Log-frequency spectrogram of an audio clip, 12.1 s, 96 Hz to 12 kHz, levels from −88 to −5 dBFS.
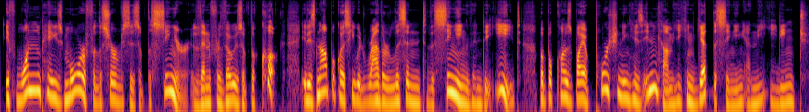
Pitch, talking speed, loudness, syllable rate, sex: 155 Hz, 220 wpm, -20 LUFS, 5.7 syllables/s, male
